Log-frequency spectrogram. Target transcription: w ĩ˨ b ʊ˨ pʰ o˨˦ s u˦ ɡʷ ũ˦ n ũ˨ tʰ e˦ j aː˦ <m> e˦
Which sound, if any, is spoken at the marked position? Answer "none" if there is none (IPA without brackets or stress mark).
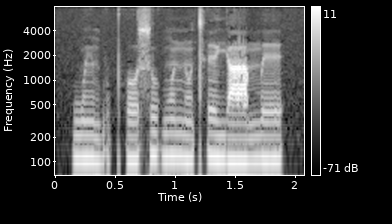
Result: m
